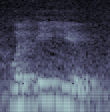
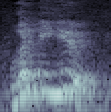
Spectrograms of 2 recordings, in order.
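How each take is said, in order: First: Said in the usual way. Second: "Would" raised and punched, rising at the end; stress on Would. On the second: Shown as a demonstration. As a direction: lean hard on "Would" and lift the question. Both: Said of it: "goosebumps time".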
